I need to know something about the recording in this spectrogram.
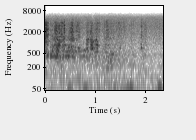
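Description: Rustling and crackling of brush and leaves, a radio-drama sound effect of people pushing into bushes to hide. It is a quick patter of small crackles that thins out after about a second.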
